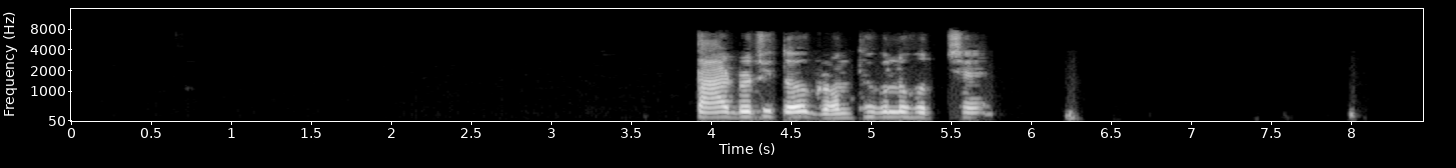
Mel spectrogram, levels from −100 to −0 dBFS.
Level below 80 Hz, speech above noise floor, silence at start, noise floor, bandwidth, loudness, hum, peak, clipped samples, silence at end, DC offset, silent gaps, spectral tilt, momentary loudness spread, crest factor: -72 dBFS; over 73 dB; 3.9 s; under -90 dBFS; 7.8 kHz; -18 LUFS; none; 0 dBFS; under 0.1%; 2.2 s; under 0.1%; none; -4 dB/octave; 10 LU; 24 dB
